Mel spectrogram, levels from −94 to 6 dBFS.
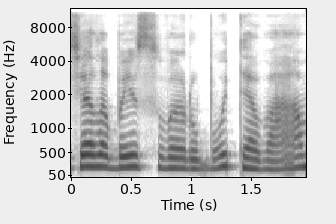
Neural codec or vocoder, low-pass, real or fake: codec, 24 kHz, 3.1 kbps, DualCodec; 10.8 kHz; fake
